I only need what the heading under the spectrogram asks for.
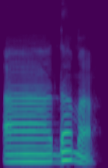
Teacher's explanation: দাল জবর দা, মিম জবর মা, দুইটি হরকত দ্রুত পড়তে হবে, আলিফটি টেনে পড়তে হবে। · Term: মধ্যে বদল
